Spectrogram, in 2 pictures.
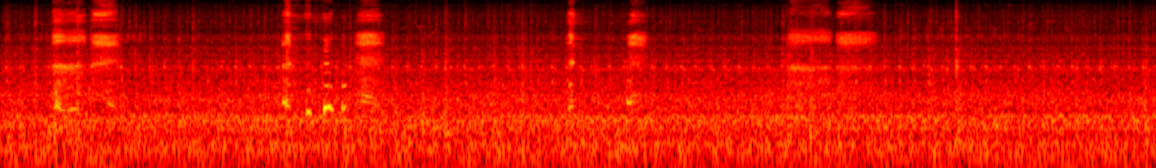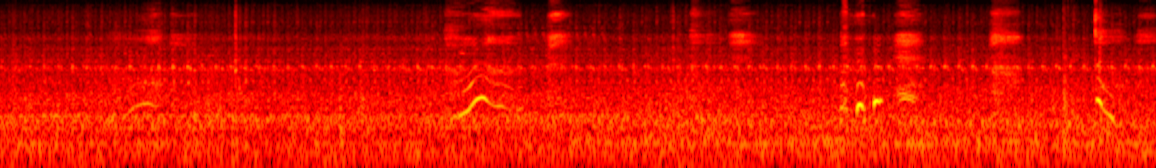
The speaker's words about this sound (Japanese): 結構レールぐいぐい掴んで走ってるべさ。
